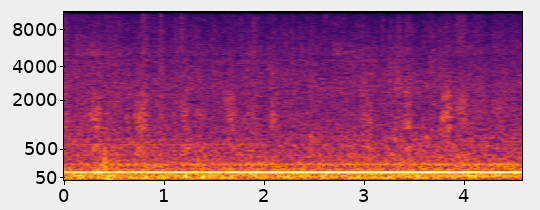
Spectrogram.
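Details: Two Rottweilers in a standoff over a bone; one gives a deep, steady rumbling growl with faint, short higher yips breaking through.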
